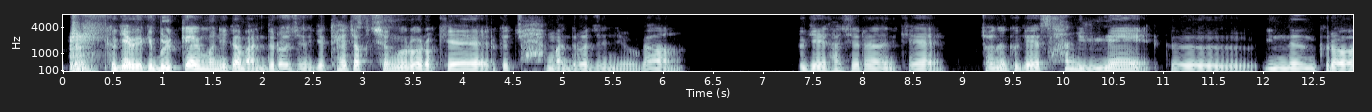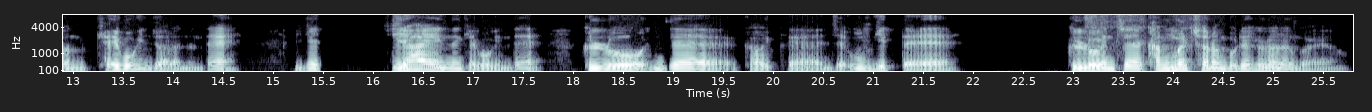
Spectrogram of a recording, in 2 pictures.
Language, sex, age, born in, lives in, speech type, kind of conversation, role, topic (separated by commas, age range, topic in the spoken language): Korean, male, 55-59, South Korea, United States, conversation, podcast, guest, 여행하면서 관점이 확 바뀐 순간이 있었나요?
